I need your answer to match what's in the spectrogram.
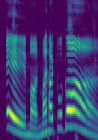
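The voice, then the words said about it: Put-on Jamaican accent. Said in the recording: “in your Jamaican accent”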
